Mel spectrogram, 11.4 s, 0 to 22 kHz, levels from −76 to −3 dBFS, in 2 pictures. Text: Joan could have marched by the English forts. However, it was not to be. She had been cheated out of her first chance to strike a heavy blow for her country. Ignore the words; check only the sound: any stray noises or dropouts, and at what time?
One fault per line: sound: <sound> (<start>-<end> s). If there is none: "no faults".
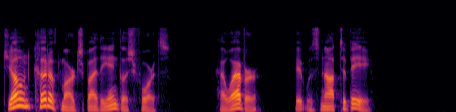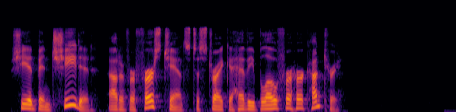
no faults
